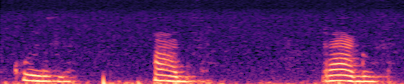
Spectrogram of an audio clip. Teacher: For example, in the word but, parks, raps. In the environment of voiced sound, the s becomes as z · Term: z sound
